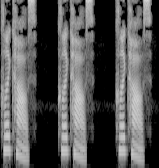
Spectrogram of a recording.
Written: clickhouse

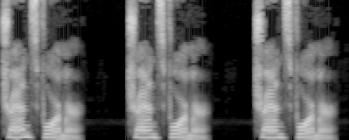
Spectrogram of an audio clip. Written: transformer

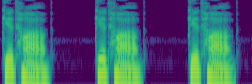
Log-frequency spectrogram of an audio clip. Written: github

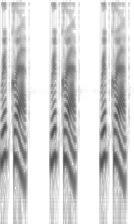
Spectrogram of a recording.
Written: ripgrep

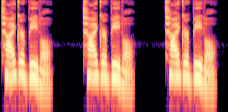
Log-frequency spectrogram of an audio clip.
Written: TigerBeetle

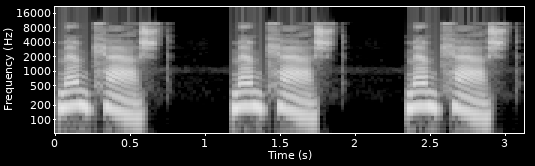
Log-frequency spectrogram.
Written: memcached

